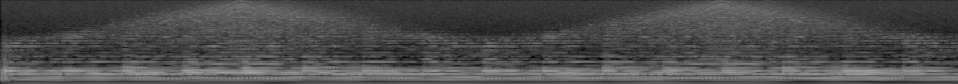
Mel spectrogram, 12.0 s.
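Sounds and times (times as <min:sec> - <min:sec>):
synth pad in D: 0:00.0 - 0:11.9.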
